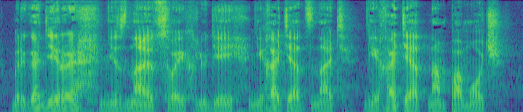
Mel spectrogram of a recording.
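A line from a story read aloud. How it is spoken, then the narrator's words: Hoarse. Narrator (Russian): хрипло сказал он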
